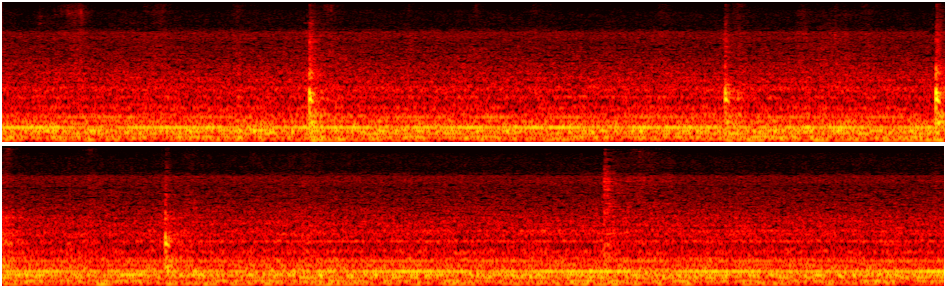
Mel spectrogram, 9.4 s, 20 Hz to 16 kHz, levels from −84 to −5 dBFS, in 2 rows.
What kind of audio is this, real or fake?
real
